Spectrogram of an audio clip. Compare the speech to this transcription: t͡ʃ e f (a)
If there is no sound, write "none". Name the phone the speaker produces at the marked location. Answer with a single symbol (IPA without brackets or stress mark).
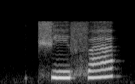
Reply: a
